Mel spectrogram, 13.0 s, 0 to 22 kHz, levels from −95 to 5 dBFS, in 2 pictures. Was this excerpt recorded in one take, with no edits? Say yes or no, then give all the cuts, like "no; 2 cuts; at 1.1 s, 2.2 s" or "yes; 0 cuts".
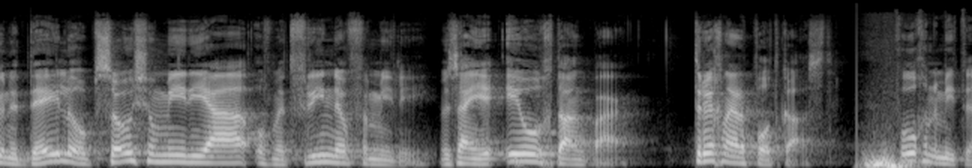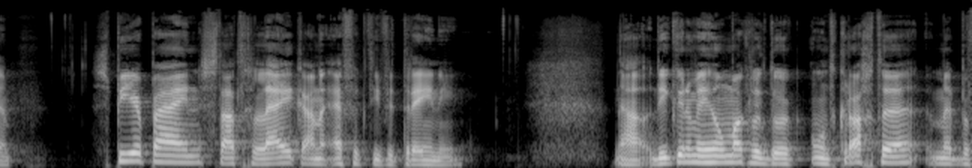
yes; 0 cuts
